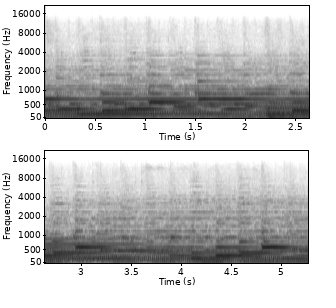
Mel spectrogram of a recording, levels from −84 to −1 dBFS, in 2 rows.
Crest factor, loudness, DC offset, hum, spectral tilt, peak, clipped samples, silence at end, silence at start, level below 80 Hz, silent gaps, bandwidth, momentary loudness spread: 12 dB; -18 LUFS; under 0.1%; none; -9 dB/octave; -4 dBFS; under 0.1%; 0 s; 0 s; -42 dBFS; none; 12.5 kHz; 4 LU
